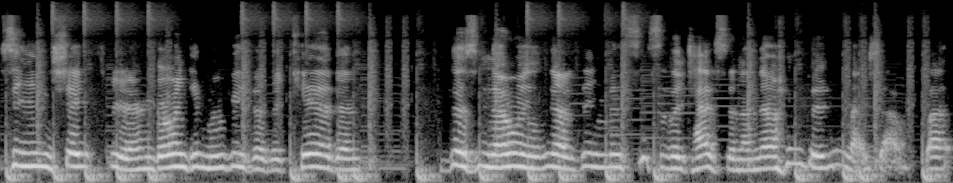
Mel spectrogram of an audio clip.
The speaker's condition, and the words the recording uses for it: Cerebral palsy. I think, again, I have a speech impediment, so sometimes it's been challenging to understand me.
